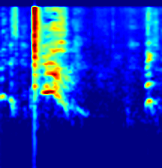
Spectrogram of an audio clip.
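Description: A single sharp smack about half a second in, followed at once by a short vocal cry falling in pitch.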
